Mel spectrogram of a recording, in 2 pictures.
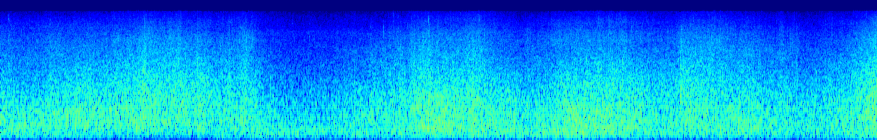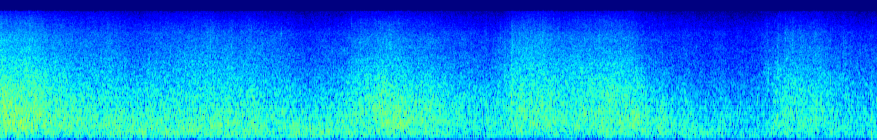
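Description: Ocean surf washing in and out, swelling and fading every few seconds, with the largest wash about halfway through.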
